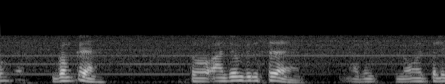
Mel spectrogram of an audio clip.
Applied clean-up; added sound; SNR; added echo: none; Sawing; 16 dB; reverberation time 0.4 s.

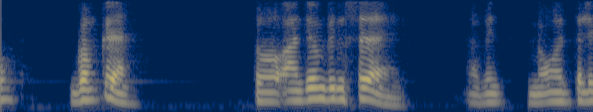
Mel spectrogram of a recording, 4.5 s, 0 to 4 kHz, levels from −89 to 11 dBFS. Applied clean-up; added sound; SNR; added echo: neural mask model DeepFilterNet 3.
